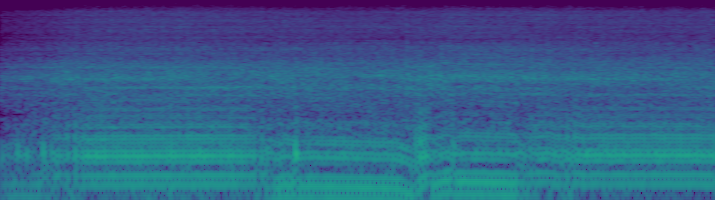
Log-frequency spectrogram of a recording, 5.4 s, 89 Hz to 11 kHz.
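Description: A 2024 Kawasaki Ninja 500 motorcycle accelerates, its engine drone holding steady and close with a brief dip and rise in pitch partway through, under wind noise.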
